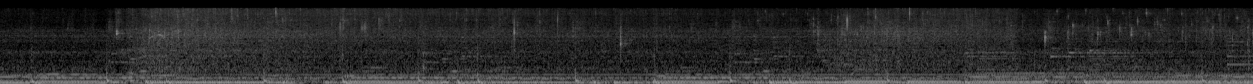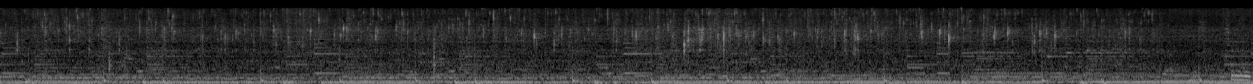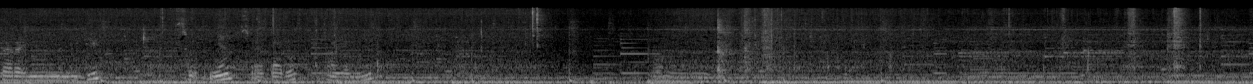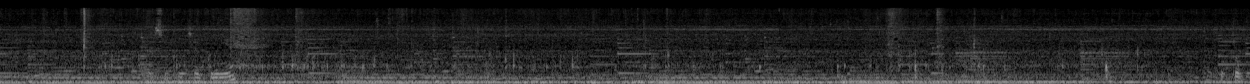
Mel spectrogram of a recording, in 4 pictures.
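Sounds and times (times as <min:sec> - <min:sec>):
batter deep-frying in oil: 0:00.0 - 0:50.0
oil crackles and pops: 0:07.6 - 0:24.2, 0:29.6 - 0:30.7, 0:32.2 - 0:37.3, 0:38.3 - 0:38.8, 0:39.7 - 0:50.0.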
